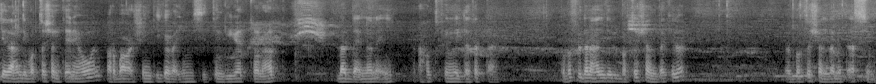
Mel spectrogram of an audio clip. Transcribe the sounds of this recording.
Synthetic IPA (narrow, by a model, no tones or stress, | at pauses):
ked̪æʕand̪ibɑɾt̪æʃɑnt̪æːniʔæwːælʔɑɾˤbaʕawʕeʃɾiːnɡiːɡæbæʔjimeset̪ːiːnɡiːɡæt̪ˤːɑlhɑt̪ˤ | bæb̚d̪æʔenːʔænæʔeː | ʔɑħot̪ˤːfiːnːed̪æt̪æbt̪aʕt̪ | t̪ˤɑbæfɾed̪ʔænæʕand̪ilboɾt̪æʃɑnd̪æked̪æ | elbɑɾˤt̪æʃɑnd̪æmot̪ʔæsːem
